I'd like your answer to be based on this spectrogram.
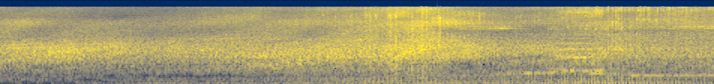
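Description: A motorcycle with a loud aftermarket exhaust drones steadily throughout, swelling slightly in volume, with a gruff low exhaust tone and no voices.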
